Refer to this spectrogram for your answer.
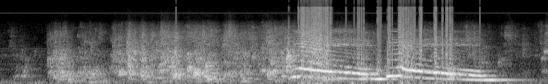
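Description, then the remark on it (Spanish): Water splashes and sloshes in a bathtub, with a burst of sharper splashes midway. A child's high voice squeals briefly over the splashing near the end. “¡No te bebas el agua del bañete!”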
